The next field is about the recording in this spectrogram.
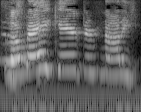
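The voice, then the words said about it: Put-on southern US accent. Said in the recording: “Now I can't stop talking in this accent... I'm sorry to all of our southern listeners.”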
